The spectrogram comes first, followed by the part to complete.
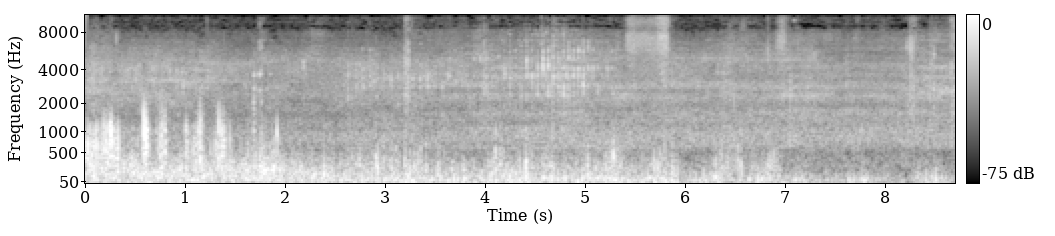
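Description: Wind buffeting the microphone: a loud, irregular low rumble, gustiest in the first two seconds and easing somewhat after about six seconds.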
